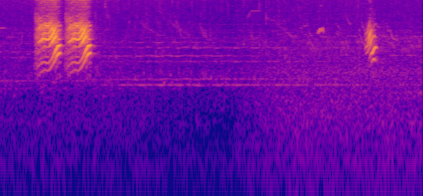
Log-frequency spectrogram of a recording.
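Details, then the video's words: House finch giving two loud, closely spaced warbled notes with rapid wavering pitch, followed after a long pause by a faint short chirp and one more brief high note against a quiet background. "The Wonderful House Finch Song"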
